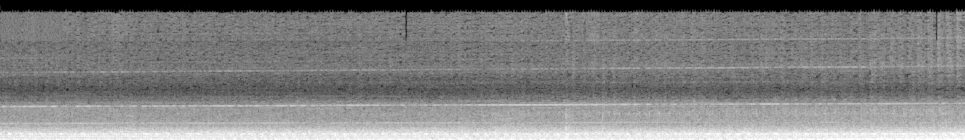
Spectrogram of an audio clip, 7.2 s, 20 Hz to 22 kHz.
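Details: Washing machine rated 1200 rpm spins with a steady churning drone and a faint beat about three per second, sounding like 1000 rpm; spin sounds slower than rated.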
